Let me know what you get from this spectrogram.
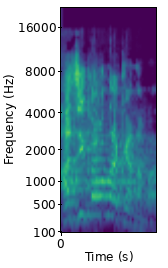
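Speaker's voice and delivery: high, loud, indignant whine, vain and offended.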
